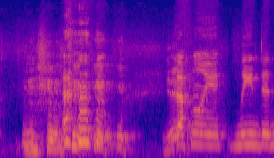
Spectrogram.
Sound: everyone laughing

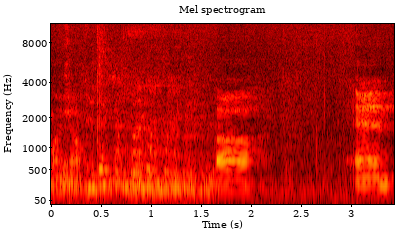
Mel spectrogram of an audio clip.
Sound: laughter

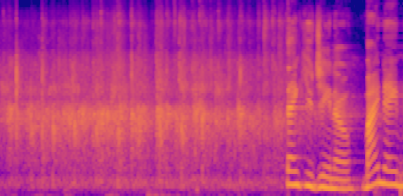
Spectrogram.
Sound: applause

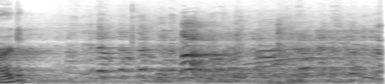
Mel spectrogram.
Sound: audience laughing

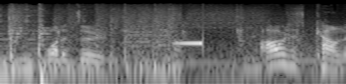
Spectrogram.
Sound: beep

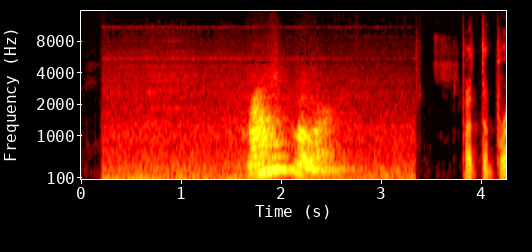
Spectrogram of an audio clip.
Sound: elevator

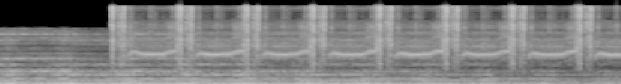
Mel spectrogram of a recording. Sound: camera clicking

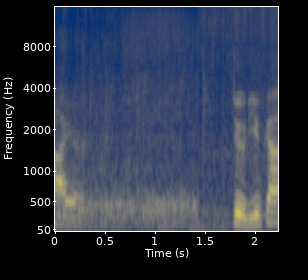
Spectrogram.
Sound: meat searing in pan

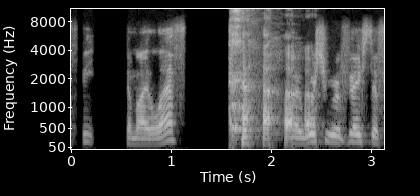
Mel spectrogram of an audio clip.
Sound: laughs

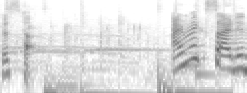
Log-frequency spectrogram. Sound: crowd cheering

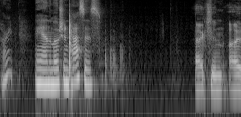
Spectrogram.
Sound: gavel thuds

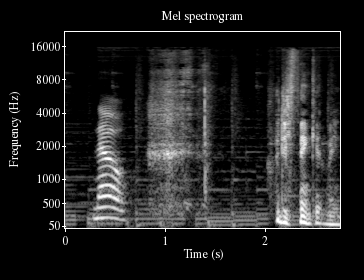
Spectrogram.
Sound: laughs

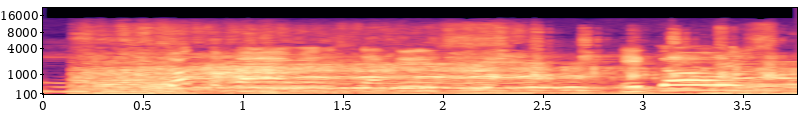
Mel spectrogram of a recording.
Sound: man grunts

